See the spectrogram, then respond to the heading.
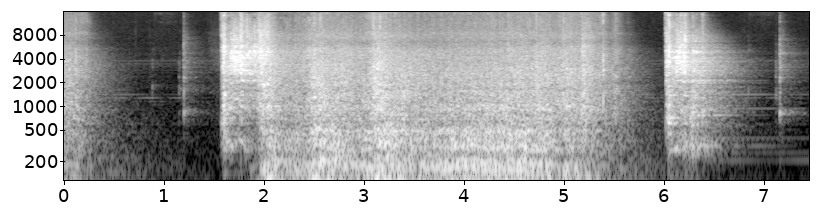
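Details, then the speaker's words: Small block Chevy V8 stored for years, first run, temperature around 118–120: cranks, catches and revs evenly with deep open-pipe roar; no rattle or lifter noise, oil pressure good. "Okay, guys. This thing sounds good. I don't hear no rattling. I don't hear no lifter noise."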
